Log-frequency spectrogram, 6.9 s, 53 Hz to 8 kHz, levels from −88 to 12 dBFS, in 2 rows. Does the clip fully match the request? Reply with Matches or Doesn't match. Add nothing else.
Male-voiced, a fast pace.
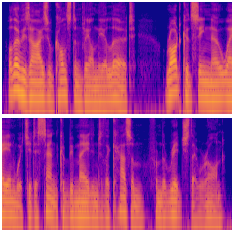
Matches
